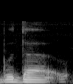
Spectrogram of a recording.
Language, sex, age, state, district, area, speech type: Nepali, male, 60+, West Bengal, Kalimpong, rural, spontaneous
